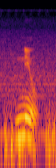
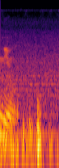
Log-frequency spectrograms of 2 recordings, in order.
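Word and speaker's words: knew: यानी कि past form न्यू यहां पे भी के साइलेंट होता है इसे पढ़ते हैं न्यू आई न्यू मीस मैं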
